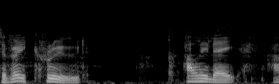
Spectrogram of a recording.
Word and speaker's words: alidade: I can pronounce this right. It's a compass pointer, but it's called, it's a very crude alidade, A-L-I-D-A-D-E.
